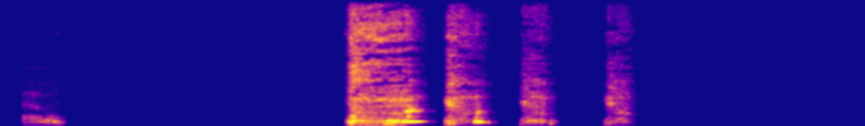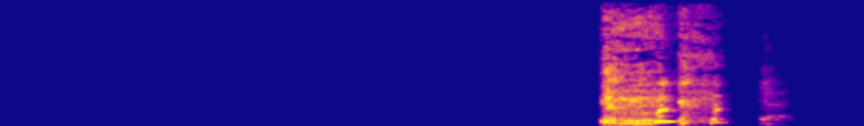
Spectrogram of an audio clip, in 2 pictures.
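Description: Two bouts of harsh, loud coughing, the first a run of four coughs and the second a run of about three, separated by silence.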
